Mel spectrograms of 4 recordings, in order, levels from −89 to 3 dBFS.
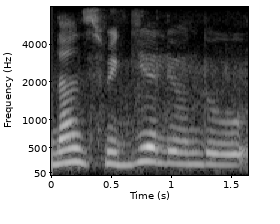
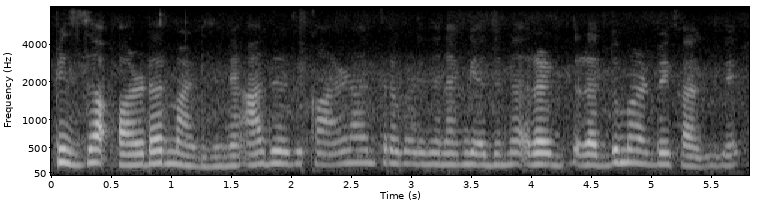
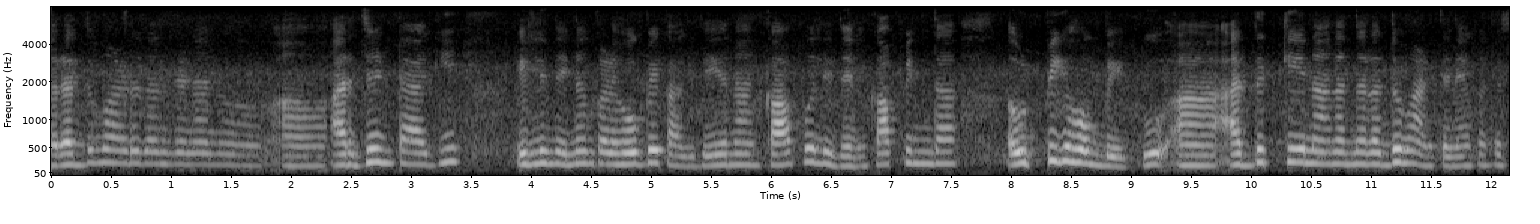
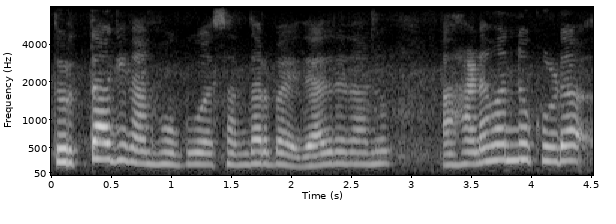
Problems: background sounds at intervals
